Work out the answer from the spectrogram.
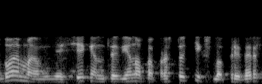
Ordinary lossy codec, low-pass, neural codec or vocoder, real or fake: AAC, 32 kbps; 3.6 kHz; none; real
